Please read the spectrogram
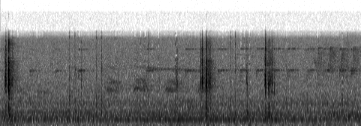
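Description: A few sharp computer mouse and keyboard clicks while text is copied and pasted: one just after the start, a quick pair about four seconds in, and a short cluster about a second later, over a faint steady hum.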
